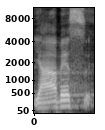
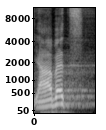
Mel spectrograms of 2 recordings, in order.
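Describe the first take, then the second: First: The last syllable starts with a plain s sound. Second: The last syllable starts with a ts-like sound. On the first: This is how the name is written in the Korean Bible. "우리 성경 야베스 그렇게 돼 있지만" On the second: This is the original pronunciation of the name. "치옷하고 시옷하고 중간 발음이에요. 야베츠, 야베츠 이렇게 발음해요"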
